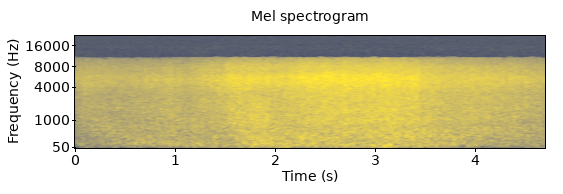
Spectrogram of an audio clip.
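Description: Ocean waves roll in and break on the shore, a broad wash of surf that swells louder midway and then eases slightly, steady and continuous with no voices.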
